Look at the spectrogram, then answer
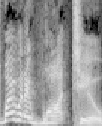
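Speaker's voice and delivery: put-on petulant, huffy delivery. Retelling a character's reply to the ambassador: imitating Robert petulantly. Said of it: "like, petulant kind of way".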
